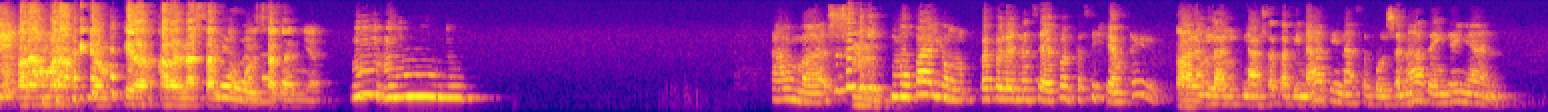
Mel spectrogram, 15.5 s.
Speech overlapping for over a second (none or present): none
